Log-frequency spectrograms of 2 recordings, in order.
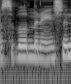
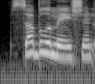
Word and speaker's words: sublimation: And let's see, 4th of July, you know, sublimination again. Sublimation. Oh my gosh, guys, I keep saying it wrong. My friend kept making fun of me, like saying it's not sublimination. So sublimation.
